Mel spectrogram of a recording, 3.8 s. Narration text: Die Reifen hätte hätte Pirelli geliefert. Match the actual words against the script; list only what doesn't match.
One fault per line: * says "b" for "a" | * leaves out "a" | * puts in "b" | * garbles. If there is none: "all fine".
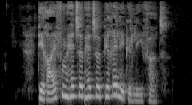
all fine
